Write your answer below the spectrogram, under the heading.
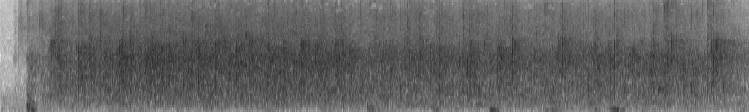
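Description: Sustained audience applause begins abruptly and continues steadily at a loud, even level for several seconds, a dense wash of clapping hands with no speech over it.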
